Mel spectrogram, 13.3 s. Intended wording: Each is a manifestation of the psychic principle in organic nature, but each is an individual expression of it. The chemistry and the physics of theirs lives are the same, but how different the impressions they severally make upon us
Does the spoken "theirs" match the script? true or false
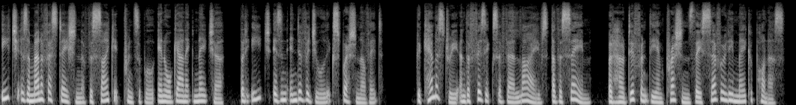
false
